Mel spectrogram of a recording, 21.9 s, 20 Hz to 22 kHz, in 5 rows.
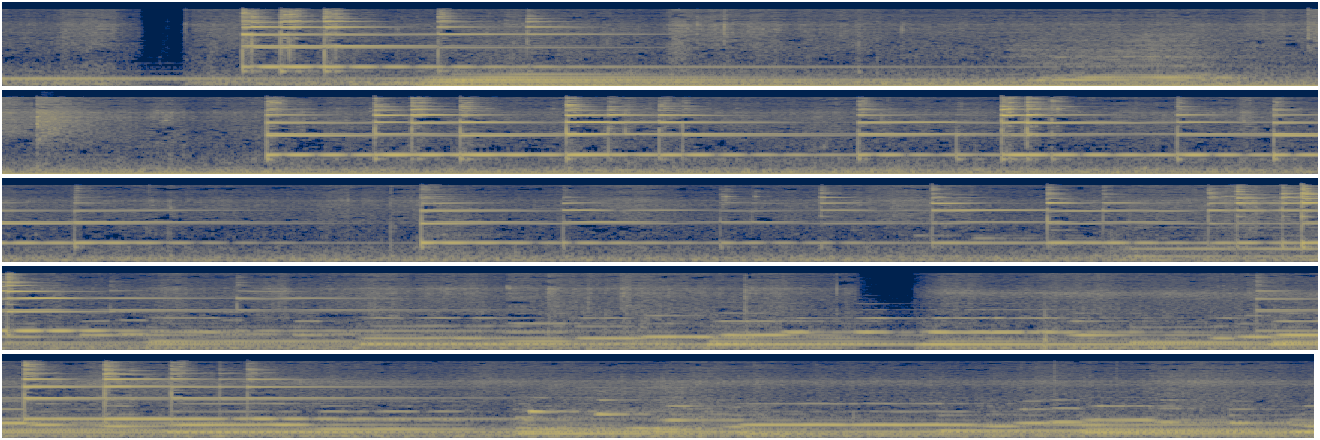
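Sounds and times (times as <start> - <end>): cow bell clanking: 0.8 - 14.3, 17.3 - 18.8.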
